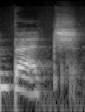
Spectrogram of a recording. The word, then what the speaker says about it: bach: Le batch. Comment ça s'écrit ? B-A-C-H. Il n'y a pas de T.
